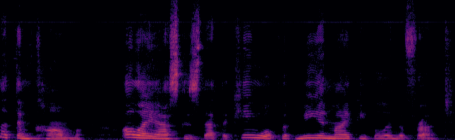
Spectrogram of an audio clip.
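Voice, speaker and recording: A shrill, put-on character voice, female-sounding, at a medium pitch and a moderate pace. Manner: eager, bold.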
